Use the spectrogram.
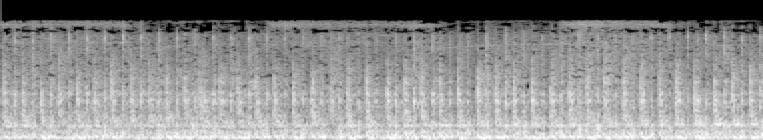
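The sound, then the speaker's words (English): Two basketballs, one under each hand, are bounced very rapidly low to the ground. They make a loud, continuous stream of fast thuds that blur into a steady, jackhammer-like rattle with no voices. “It sounds like a jackhammer or something, or but that's you rapidly bouncing the two basketballs very close to the ground, and then just this little hand movement, like as if you've got the shakes.”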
